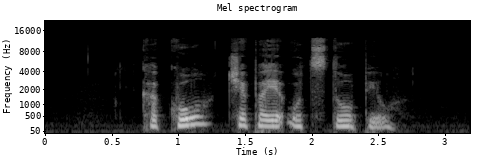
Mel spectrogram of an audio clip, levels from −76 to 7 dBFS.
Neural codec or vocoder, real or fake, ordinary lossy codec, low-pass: none; real; AAC, 32 kbps; 19.8 kHz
